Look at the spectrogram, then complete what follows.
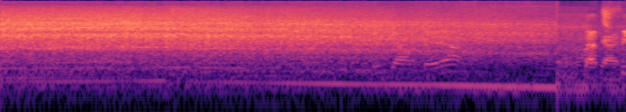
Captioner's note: engine decelerates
